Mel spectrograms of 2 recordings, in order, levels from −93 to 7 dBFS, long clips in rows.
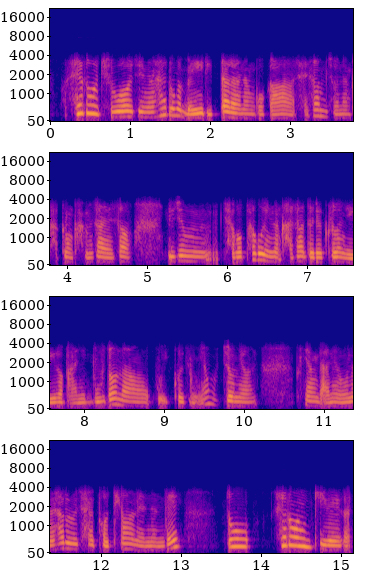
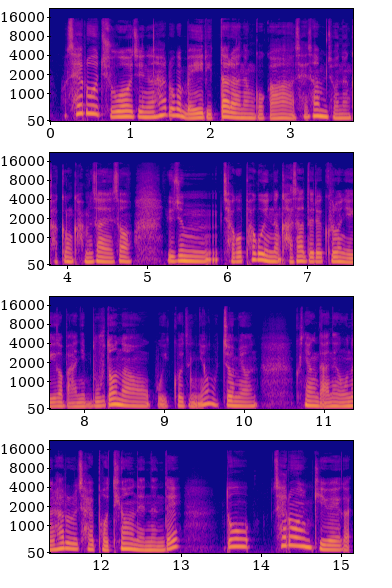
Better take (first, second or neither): second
